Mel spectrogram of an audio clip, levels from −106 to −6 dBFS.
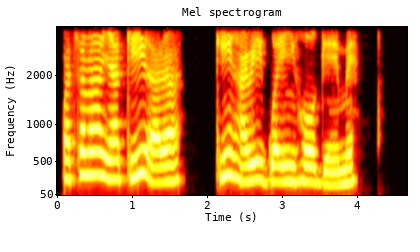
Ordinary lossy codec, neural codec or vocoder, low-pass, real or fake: none; none; 3.6 kHz; real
